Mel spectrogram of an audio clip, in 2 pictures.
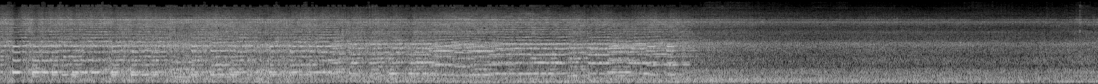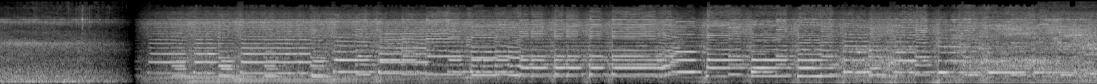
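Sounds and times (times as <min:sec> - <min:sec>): bus musical air horn tune: 0:00.0 - 0:07.0, 0:12.4 - 0:21.9
engine drone: 0:00.0 - 0:21.9
traffic noise: 0:00.0 - 0:21.9.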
